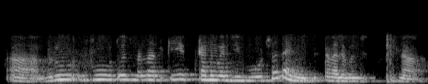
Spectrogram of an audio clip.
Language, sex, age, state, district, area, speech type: Kashmiri, male, 18-30, Jammu and Kashmir, Budgam, rural, conversation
